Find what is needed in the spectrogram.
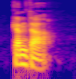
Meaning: van
- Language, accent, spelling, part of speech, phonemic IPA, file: French, France, camtar, noun, /kam.taʁ/, LL-Q150 (fra)-camtar.wav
